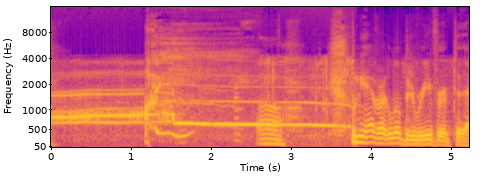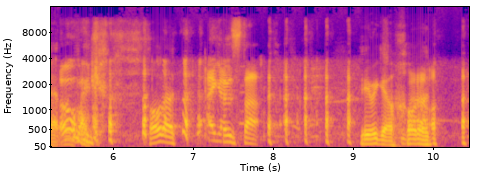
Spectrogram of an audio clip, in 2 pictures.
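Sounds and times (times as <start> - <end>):
dog making an eerie howling noise: 0.0 - 4.2
laughter: 1.2 - 3.8, 5.4 - 10.4
speech: 2.6 - 8.4, 9.0 - 10.4.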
